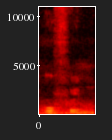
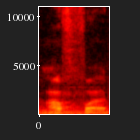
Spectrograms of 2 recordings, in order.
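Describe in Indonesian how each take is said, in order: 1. Kata ini diawali dengan u dan berakhir dengan -in. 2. Kata ini diawali dengan a dan berakhir dengan -a. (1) "qiraatul Hafs itu ufin" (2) "kalau di Mekah itu afa"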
